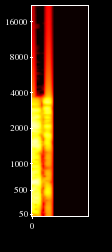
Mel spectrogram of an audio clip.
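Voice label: Raleigh Police North District Tactical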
